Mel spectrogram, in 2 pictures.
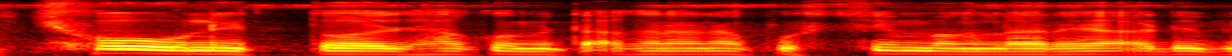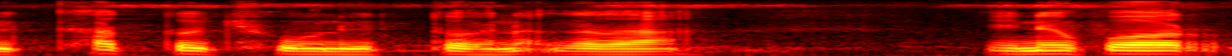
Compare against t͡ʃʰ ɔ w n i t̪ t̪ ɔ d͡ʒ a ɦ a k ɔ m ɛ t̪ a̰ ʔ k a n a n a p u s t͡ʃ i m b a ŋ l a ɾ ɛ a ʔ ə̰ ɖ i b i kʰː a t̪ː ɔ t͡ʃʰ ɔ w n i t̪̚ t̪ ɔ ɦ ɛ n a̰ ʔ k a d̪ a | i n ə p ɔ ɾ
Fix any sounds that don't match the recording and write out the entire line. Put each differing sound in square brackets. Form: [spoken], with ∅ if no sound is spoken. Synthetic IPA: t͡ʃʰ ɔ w n i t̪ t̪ ɔ d͡ʒ a ɦ a k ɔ m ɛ t̪ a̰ ʔ k a n a n a p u s t͡ʃ i m b a ŋ l a ɾ ɛ a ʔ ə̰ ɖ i b i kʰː a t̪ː ɔ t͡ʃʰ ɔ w n i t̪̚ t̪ ɔ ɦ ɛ n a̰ ʔ k a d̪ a | i n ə p ɔ ɾ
